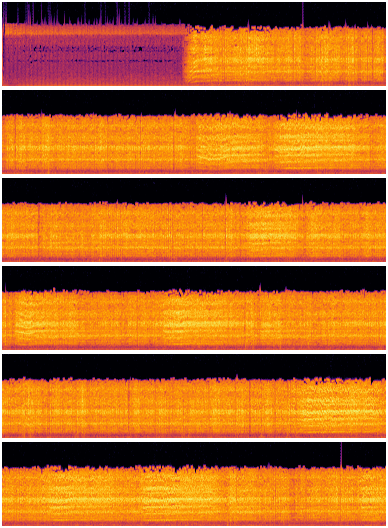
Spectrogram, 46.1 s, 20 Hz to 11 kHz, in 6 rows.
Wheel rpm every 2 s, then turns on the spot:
0, 50, 220, 230, 230, 230, 220, 230, 230, 230, 230, 230, 230, 230, 230, 230, 230, 240, 220, 230, 220, 230, 230.
none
